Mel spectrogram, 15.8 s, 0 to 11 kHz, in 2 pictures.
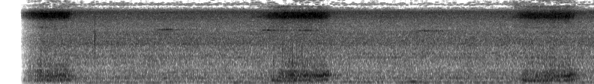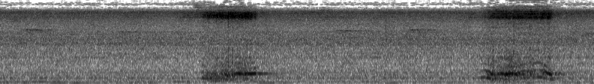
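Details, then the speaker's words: Sleeping pug: rough, rattling snores with each inhalation, about 17 per minute, over steady background noise; snoring in a flat-faced dog. "Hey, sleepyhead. What are you doing, snoring?"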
